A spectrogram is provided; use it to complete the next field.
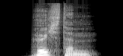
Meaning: strong dative masculine/neuter singular superlative degree of hoch
- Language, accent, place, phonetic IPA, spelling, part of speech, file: German, Germany, Berlin, [ˈhøːçstəm], höchstem, adjective, De-höchstem.ogg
